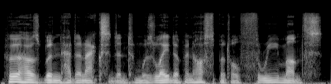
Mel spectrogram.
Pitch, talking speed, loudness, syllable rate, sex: 90 Hz, 235 wpm, -19 LUFS, 5.8 syllables/s, male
